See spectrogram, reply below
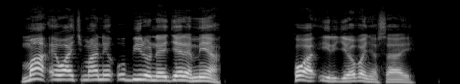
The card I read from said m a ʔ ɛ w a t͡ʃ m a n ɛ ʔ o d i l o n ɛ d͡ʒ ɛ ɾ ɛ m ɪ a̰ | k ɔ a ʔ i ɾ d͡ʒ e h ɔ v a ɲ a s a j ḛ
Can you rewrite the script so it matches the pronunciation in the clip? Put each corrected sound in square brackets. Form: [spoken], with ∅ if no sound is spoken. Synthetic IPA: m a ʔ ɛ w a t͡ʃ m a n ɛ ʔ o [b] i [ɾ] o n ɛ d͡ʒ ɛ ɾ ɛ m ɪ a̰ | k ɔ a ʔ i ɾ d͡ʒ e h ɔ v a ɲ a s a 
